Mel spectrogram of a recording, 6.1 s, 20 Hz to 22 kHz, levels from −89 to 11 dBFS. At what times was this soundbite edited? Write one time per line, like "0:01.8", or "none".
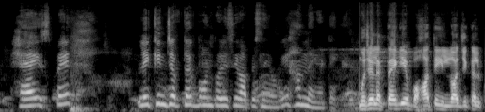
0:04.5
